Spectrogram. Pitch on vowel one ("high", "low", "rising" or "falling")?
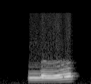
rising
